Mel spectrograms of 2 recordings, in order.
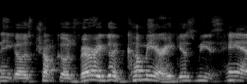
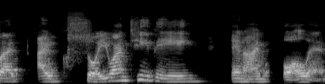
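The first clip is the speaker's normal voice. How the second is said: put-on flamboyant man voice, lower; 3 semitones lower than usual. Retelling a flamboyant man telling Trump he's a new supporter: imitating a flamboyant man.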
